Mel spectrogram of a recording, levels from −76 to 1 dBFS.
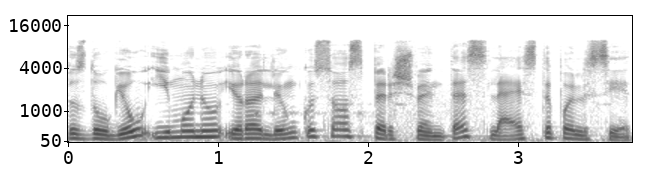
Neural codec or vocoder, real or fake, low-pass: none; real; 9.9 kHz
